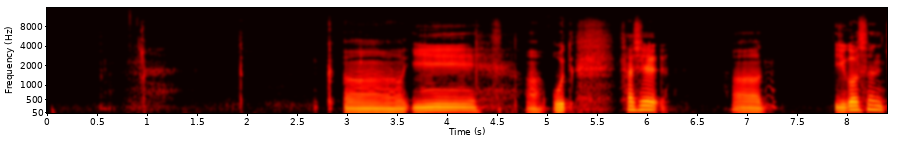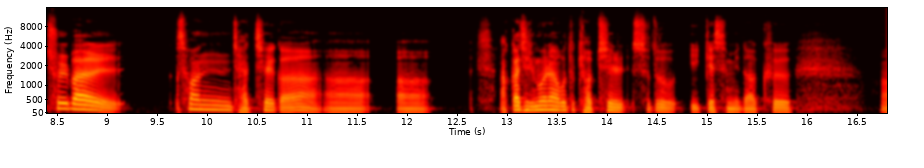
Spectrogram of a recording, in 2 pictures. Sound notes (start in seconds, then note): 4.0 speaking in Korean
